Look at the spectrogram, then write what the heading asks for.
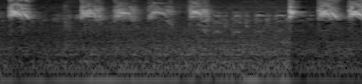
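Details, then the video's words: Little spiderhunter (sogok ontong) in lively song, played to prompt silent birds to sing: about eight high, sharp, squeaky chips spaced roughly every half second, each a short bright note. "PANCINGAN SOGOK ONTONG GACOR DOR COCOK UNTUK BURUNG MALAS BUNYI DAN BAHAN AUTO IKUT GACOR!!!"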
